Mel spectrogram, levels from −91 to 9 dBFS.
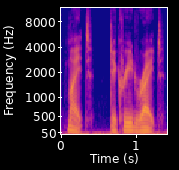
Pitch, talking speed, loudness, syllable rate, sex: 105 Hz, 125 wpm, -20 LUFS, 3.8 syllables/s, male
